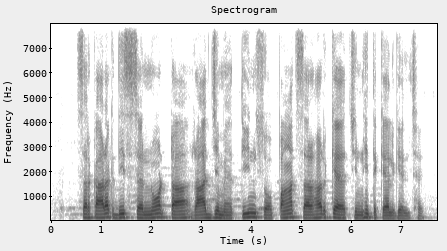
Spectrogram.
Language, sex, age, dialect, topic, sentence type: Maithili, male, 18-24, Bajjika, banking, statement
